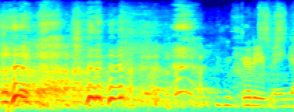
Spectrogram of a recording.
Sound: audience laughs

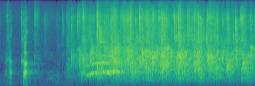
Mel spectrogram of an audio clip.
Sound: audience clapping

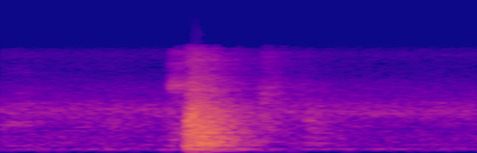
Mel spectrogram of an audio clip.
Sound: door closing

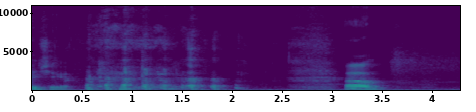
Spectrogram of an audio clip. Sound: laughing

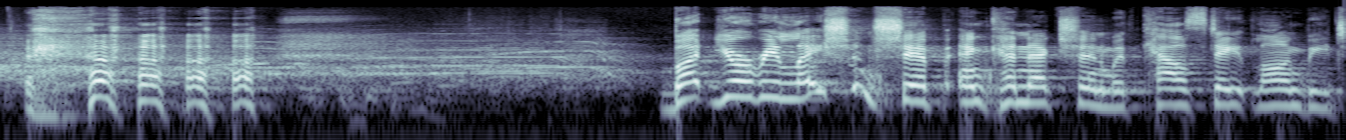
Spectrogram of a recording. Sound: cheers and applause

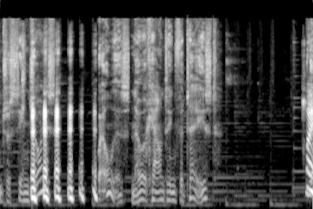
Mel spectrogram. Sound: laughter

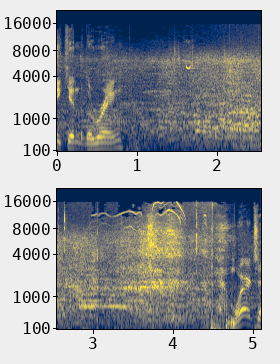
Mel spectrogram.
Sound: crowd cheers

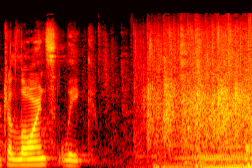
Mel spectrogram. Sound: audience applauding; upbeat jazz music

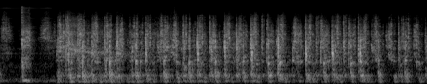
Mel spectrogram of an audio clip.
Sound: stirring fast

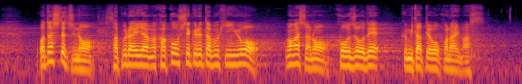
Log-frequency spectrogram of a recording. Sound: speaks in foreign language

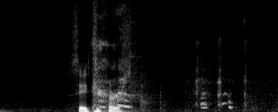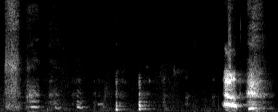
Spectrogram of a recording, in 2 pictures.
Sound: laughing

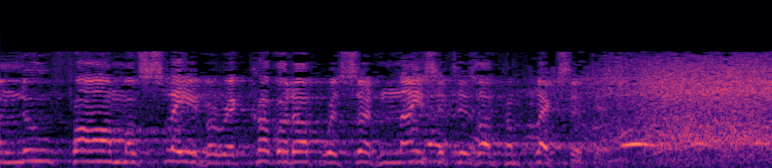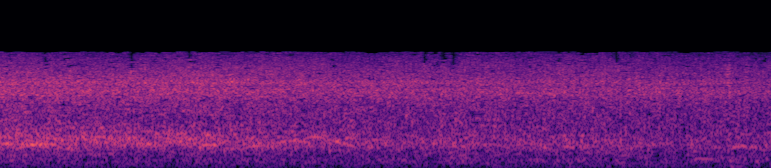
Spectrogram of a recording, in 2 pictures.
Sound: applause

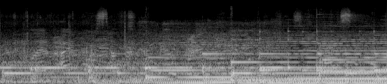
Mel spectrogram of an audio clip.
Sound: people chattering; upbeat music

